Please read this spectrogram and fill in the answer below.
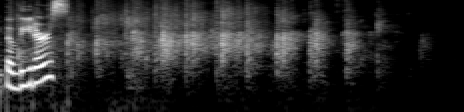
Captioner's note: applause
